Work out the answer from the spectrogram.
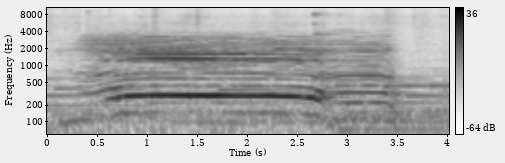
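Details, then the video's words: A single sustained moo of about three seconds from cattle walking in mud and calling companions back to the barn. The call is steady and strongly harmonic, then falls away at the end. "Suara sapi lembu Berjalan di lumpur memanggil kawan untuk pulang ke kandang - Bunyi sapi Lembu"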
